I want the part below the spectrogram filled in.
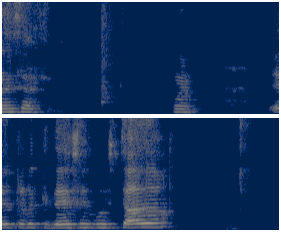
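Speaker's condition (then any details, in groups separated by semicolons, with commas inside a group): Cerebral palsy; speech not very good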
